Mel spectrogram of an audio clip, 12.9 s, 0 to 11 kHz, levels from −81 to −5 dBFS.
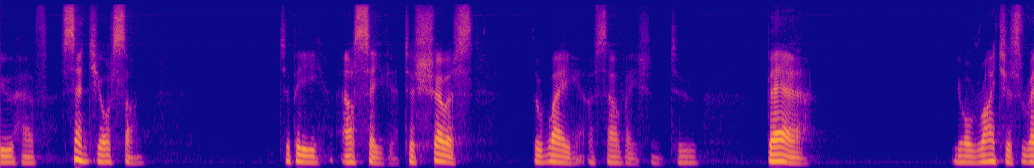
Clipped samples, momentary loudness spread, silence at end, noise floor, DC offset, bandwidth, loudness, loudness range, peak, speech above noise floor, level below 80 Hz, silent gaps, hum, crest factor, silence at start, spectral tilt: under 0.1%; 18 LU; 0 s; -70 dBFS; under 0.1%; 10.5 kHz; -28 LUFS; 4 LU; -8 dBFS; 42 dB; -78 dBFS; none; none; 22 dB; 0 s; -5 dB/octave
